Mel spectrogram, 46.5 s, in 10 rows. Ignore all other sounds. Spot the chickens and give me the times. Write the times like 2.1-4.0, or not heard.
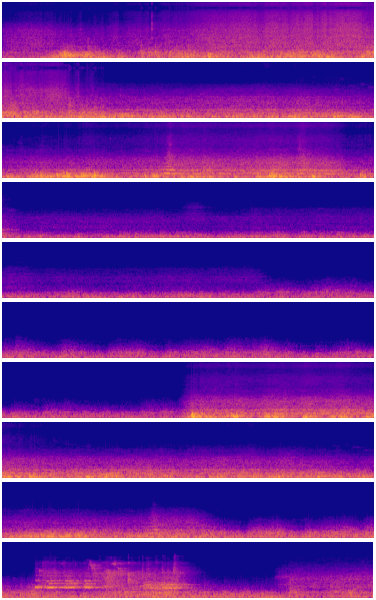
42.2-44.1.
